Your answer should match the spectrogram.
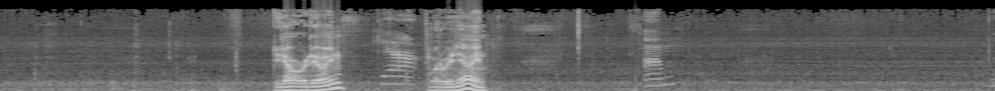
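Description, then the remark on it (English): A steady, low engine rumble fills the inside of a moving red car, constant throughout, while an adult and a child talk briefly over it as they drive to town. “We're in the red car? Yeah. Are we going somewhere?”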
